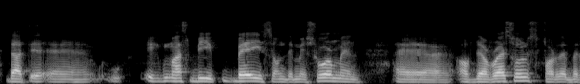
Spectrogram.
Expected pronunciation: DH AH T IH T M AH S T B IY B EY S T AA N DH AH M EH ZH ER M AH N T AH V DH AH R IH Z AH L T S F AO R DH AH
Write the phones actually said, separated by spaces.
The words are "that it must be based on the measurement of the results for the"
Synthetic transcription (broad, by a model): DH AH T IH T M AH S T B IY B EY S T AA N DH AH M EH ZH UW M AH N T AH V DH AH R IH S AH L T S F AO R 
